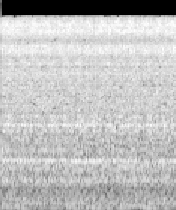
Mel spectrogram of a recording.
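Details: BMW with cold-start problems, idling after VANOS camshaft actuators were cleaned and refitted, no fault codes apart from the disconnected oil pressure sensor: steady, even idle with a smooth hum and no knocks, misses or rattles; engine running healthy.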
